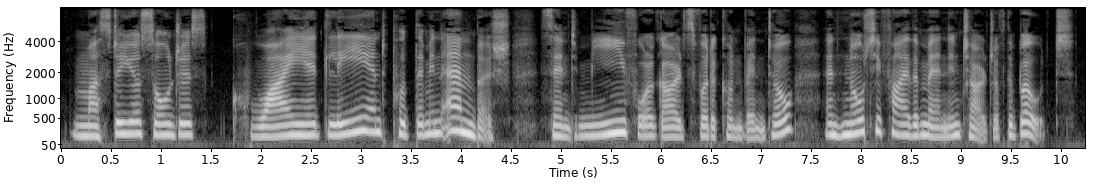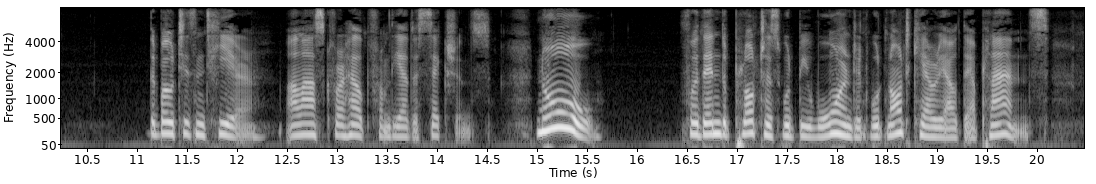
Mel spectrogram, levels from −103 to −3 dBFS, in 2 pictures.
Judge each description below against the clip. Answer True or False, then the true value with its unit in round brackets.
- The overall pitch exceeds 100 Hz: True (190 Hz)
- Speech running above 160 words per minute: False (150 wpm)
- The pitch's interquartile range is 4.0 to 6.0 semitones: False (3.5 semitones)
